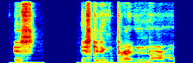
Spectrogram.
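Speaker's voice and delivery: hushed, very quiet whisper. A narrator voices Phoebe looking over at Velgrea: whispering. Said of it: "she kind of whispers".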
